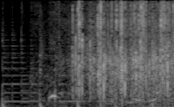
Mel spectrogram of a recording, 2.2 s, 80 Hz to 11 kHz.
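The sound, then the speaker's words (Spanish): Applause breaks the silence at a memorial march in Sueca for a murdered 13-year-old boy. Scattered claps build into steady clapping from the crowd. “Con esos aplausos se rompía el silencio en una marcha convocada en su pueblo la pasada tarde.”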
